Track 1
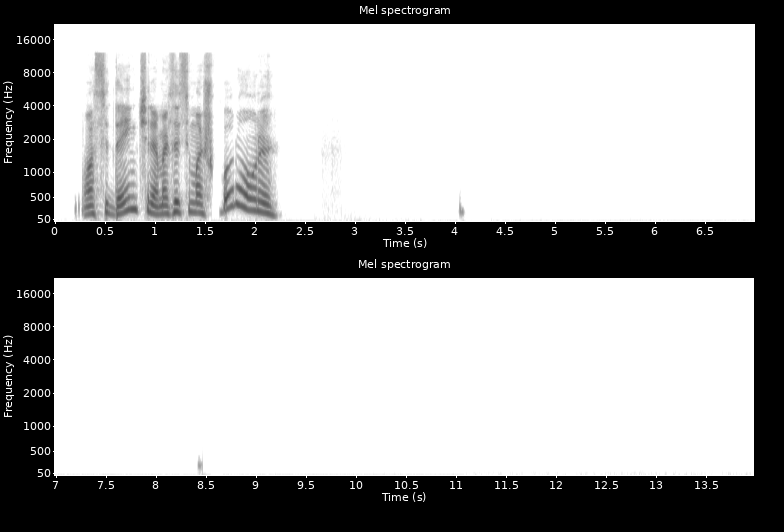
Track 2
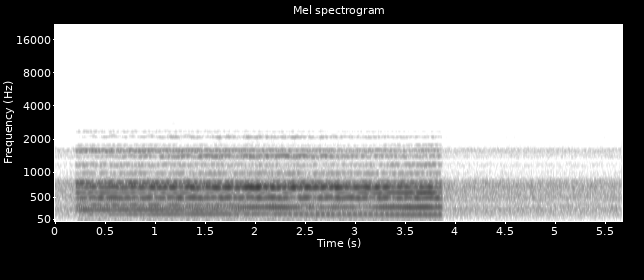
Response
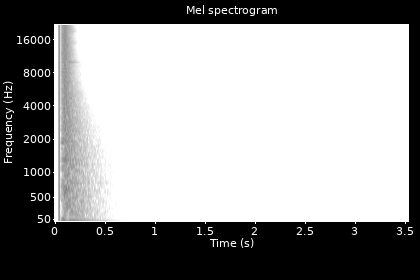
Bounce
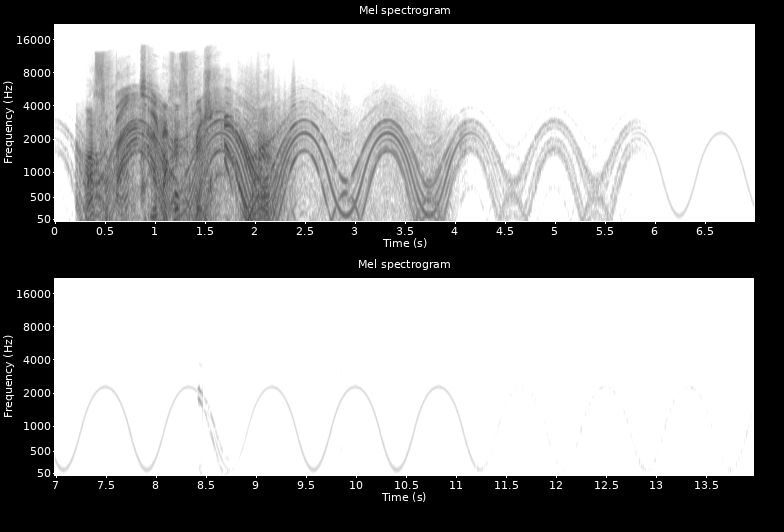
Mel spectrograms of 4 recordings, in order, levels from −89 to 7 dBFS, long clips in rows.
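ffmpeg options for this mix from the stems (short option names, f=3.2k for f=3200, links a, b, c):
-filter_complex "[0:a]equalizer=f=1.5k:w=0.44:g=13.5,volume=1.5dB,asplit=3[a][b][c];[b]volume=-14.5dB[d];[1:a]lowpass=1.7k,aecho=1:1:3.2:0.5,aeval=exprs='(tanh(31.6*val(0)+0.25)-tanh(0.25))/31.6':c=same,volume=1.5dB,asplit=2[e][f];[f]volume=-16.5dB[g];[c]apad=whole_len=250363[h];[e][h]sidechaingate=range=-33dB:threshold=-54dB:ratio=16:detection=peak[i];[2:a]atrim=start_sample=2205[j];[d][g]amix=inputs=2:normalize=0[k];[k][j]afir=irnorm=-1:irlink=0[l];[a][i][l]amix=inputs=3:normalize=0,aeval=exprs='val(0)*sin(2*PI*1200*n/s+1200*0.9/1.2*sin(2*PI*1.2*n/s))':c=same"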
